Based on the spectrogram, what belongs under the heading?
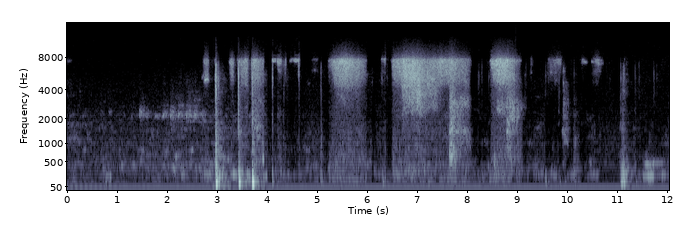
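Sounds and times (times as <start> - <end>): hiss bursts: 5.3 - 9.1.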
